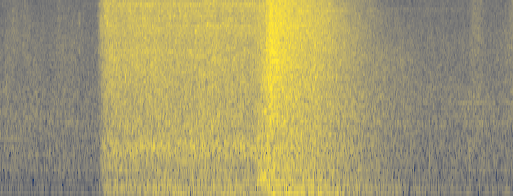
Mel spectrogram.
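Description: A fiery blast roars and fades.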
